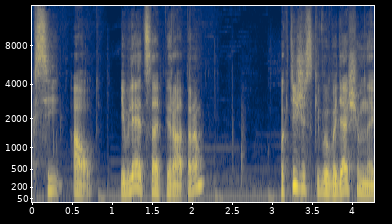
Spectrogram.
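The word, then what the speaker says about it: cout: Out вывод на консоль производится произносится как C Out является оператором фактически выводящим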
